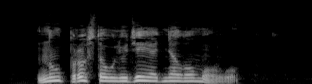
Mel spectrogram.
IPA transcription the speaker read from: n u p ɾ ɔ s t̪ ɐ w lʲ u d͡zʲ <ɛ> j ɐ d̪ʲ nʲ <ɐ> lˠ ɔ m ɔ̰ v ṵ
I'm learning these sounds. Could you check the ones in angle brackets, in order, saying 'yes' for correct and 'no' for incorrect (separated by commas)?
no, no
